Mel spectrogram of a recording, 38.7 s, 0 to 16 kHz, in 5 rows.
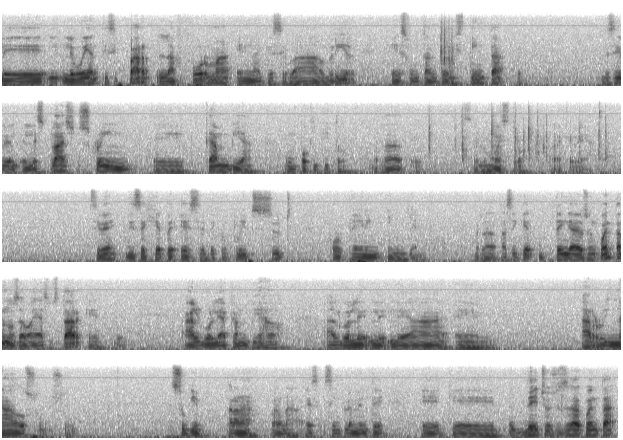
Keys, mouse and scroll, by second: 5.7 alt+Tab, 7.1 click, 13.5 alt+F2, 14.0 alt+g, 14.3 alt+i, 14.5 alt+m, 14.6 alt+p, 15.4 Return, 38.4-38.6 drag.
